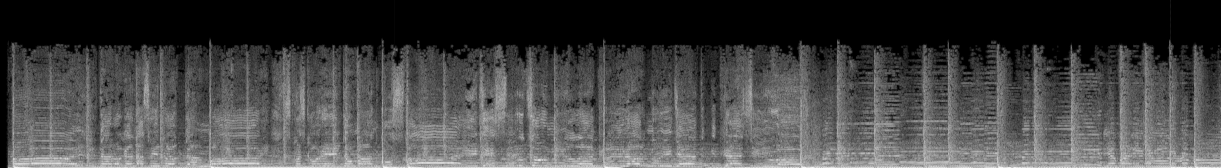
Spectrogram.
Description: phonk remix

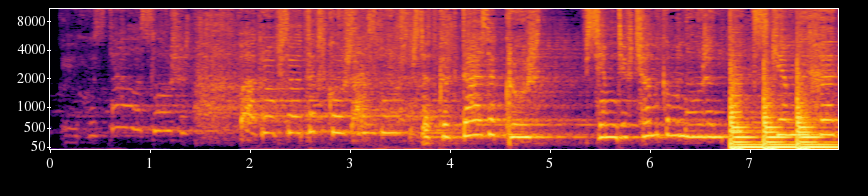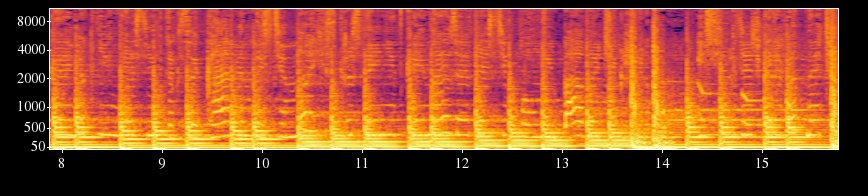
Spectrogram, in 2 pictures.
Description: chastushki hardstyle remix

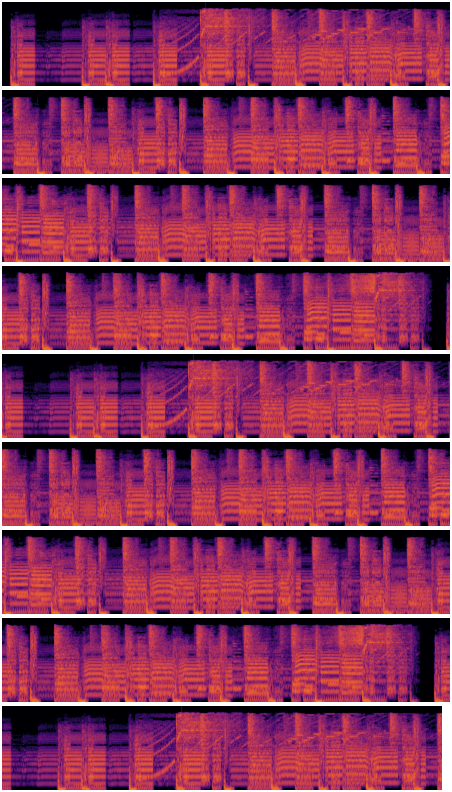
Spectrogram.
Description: type beat

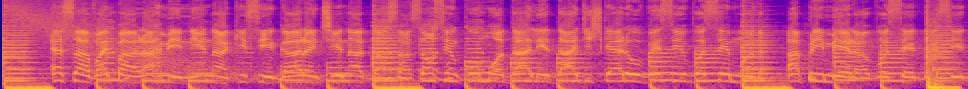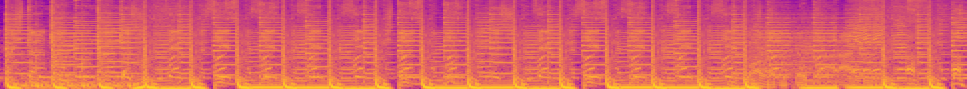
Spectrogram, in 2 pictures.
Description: brazilian phonk

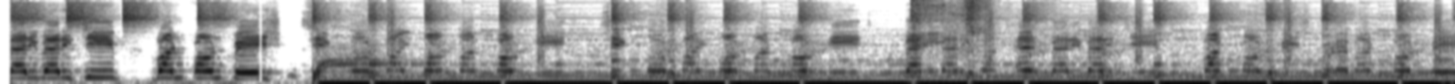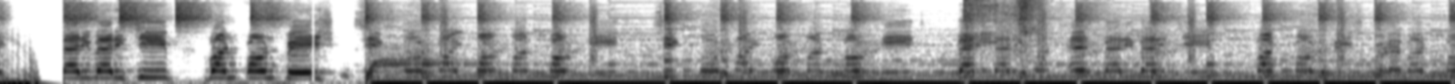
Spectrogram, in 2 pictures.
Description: trap remix

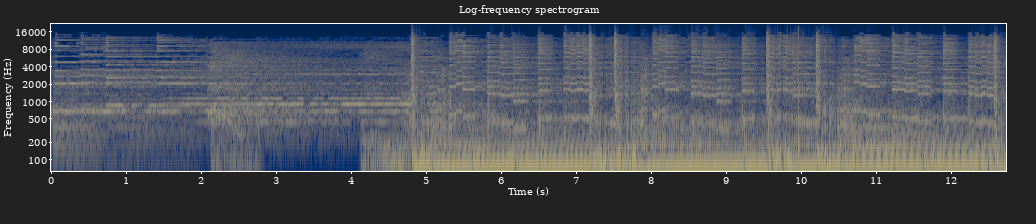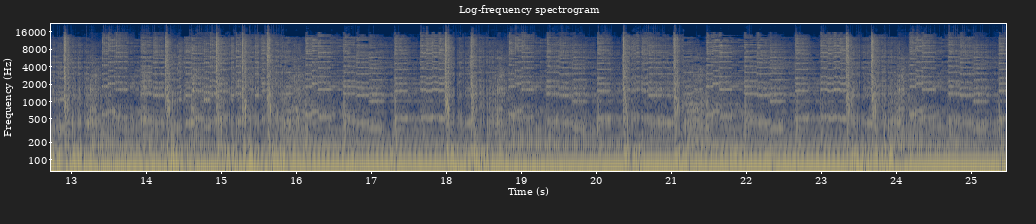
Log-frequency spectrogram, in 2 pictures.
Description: broken phonk

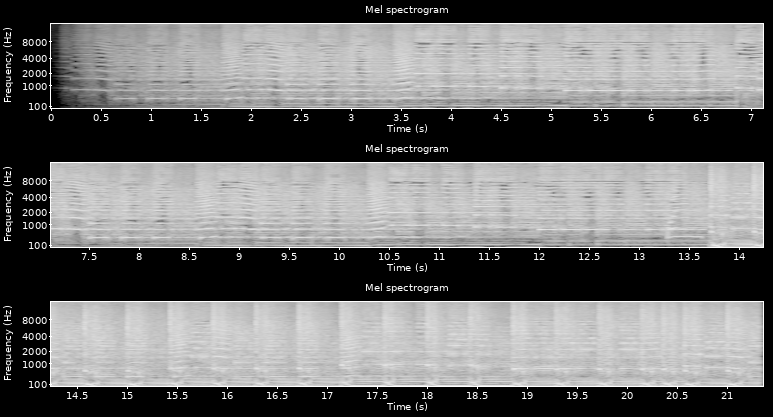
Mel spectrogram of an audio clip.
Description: phonk

